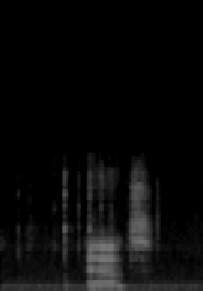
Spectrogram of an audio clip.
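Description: A man's voice says a short word or two about a second in. The rest is quiet apart from faint light taps, the sound of a stylus writing on a tablet.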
